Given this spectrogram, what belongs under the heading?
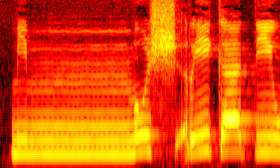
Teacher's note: Ra-nya dibunyikan secara tarqiq karena ra ada barisnya dan barisnya di bawah kasrah. Bacanya tipis, tidak perlu mengangkat pangkal lidah.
